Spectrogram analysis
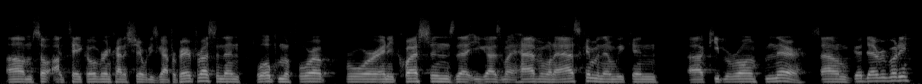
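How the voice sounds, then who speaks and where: A man's voice: mid-range voice, steady tone, fast talker. A man hosting a video call who introduces the guest in a hesitant way, with many "um"s. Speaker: host.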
